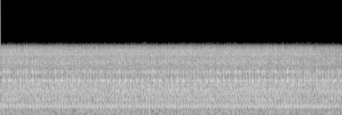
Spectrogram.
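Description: Cold idle with an uneven knocking tapping through it, nearly three beats a second and not quite regular, a knock when cold.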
